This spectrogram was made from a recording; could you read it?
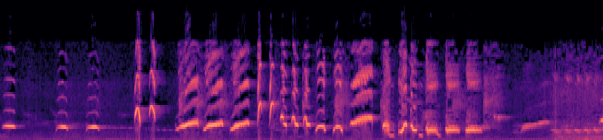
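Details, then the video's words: White-rumped shama, fighter type, singing a rich song meant to provoke another shama: a few spaced whistles, then a dense rapid run of bright, looping whistled notes and trills, ending in a rough noisy burst. "MURAI BATU KENA MENTAL \FIGHTER KEMBALI SAAT DENGAR KICAU ISIAN INI"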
